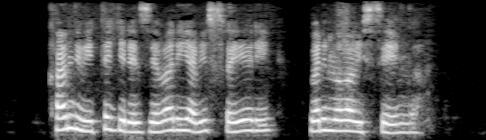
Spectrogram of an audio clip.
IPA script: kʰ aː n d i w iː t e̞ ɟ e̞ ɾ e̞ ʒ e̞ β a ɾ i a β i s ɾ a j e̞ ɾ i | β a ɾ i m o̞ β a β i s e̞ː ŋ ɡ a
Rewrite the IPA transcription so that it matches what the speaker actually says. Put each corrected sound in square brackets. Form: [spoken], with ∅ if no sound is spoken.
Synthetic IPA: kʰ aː n d i w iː t e̞ ɟ e̞ ɾ e̞ [z] e̞ β a ɾ i a β i s ɾ a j e̞ ɾ i | β a ɾ i m o̞ β a β i s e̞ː ŋ ɡ a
